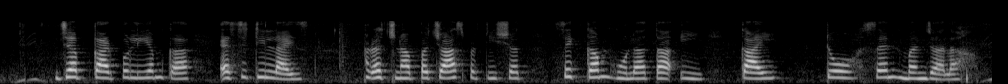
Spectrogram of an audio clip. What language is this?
Bhojpuri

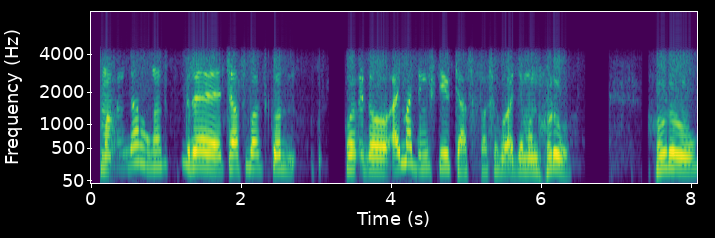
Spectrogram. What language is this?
Santali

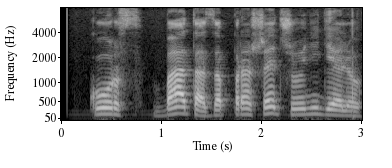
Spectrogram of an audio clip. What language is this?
Russian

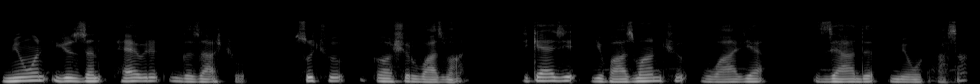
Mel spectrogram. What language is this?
Kashmiri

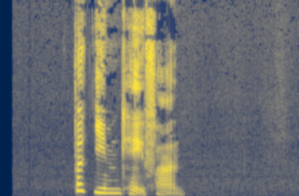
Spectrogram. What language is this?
Cantonese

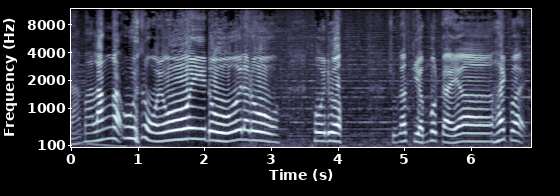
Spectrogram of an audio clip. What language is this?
Vietnamese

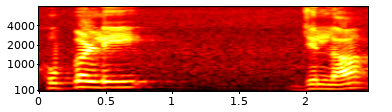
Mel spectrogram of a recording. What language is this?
Sanskrit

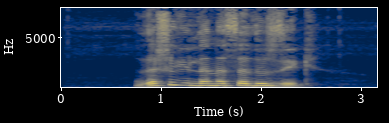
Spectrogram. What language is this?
Kabyle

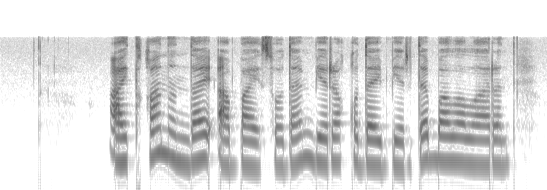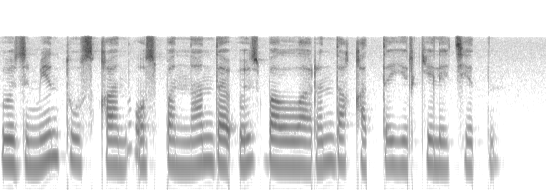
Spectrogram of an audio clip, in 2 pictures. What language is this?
Kazakh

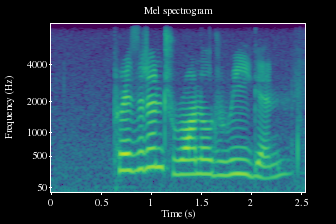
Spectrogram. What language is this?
English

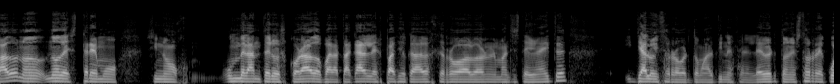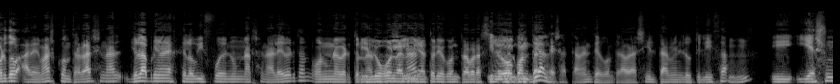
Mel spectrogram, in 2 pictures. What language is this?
Spanish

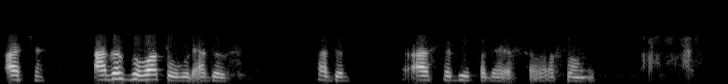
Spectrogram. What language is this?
Kashmiri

